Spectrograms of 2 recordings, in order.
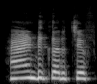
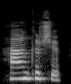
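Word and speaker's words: handkerchief: Listen, soften, whistle, हैंकरचिफ, हैंडकरचिफ नहीं होता है, हैंकरचिफ.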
